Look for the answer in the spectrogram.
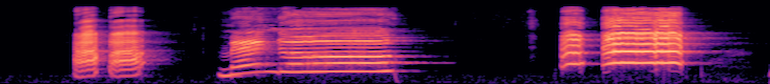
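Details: A male severe macaw, a year and a half old, mimics a laugh: two quick hoarse 'ha' notes, a long drawn-out nasal cry, then another choppy burst of laughing sounds.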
